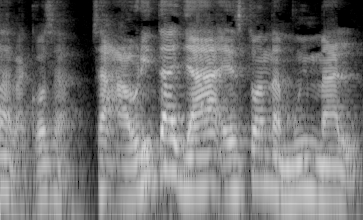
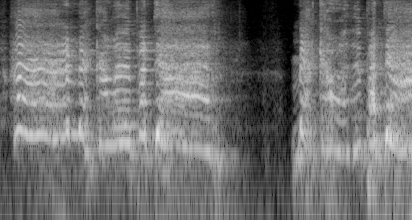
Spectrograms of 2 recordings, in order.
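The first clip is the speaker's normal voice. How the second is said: excited wife. Retold or imitated. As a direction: squeal like she just felt the kick. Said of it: "Toda emocionada".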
